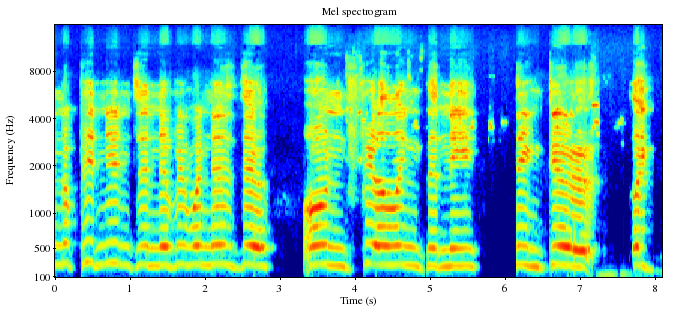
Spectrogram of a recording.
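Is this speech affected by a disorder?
Yes: spastic ataxic cerebral palsy.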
